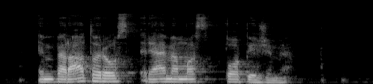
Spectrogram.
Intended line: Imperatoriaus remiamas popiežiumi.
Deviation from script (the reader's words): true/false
false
